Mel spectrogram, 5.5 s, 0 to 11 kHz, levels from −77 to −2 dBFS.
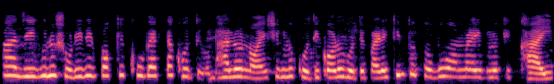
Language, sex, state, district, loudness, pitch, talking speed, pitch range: Bengali, female, West Bengal, Kolkata, -16 LUFS, 295 Hz, 195 wpm, 275-340 Hz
